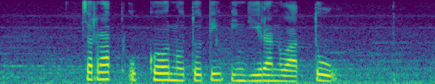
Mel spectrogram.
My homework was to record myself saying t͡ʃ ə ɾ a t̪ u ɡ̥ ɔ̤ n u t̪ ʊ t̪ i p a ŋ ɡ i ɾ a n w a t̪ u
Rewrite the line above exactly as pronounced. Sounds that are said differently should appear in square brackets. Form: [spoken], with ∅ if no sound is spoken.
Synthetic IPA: t͡ʃ ə ɾ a t̪ u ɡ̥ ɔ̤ n u t̪ [u] t̪ i p [i] ŋ ɡ i ɾ a n w a t̪ u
